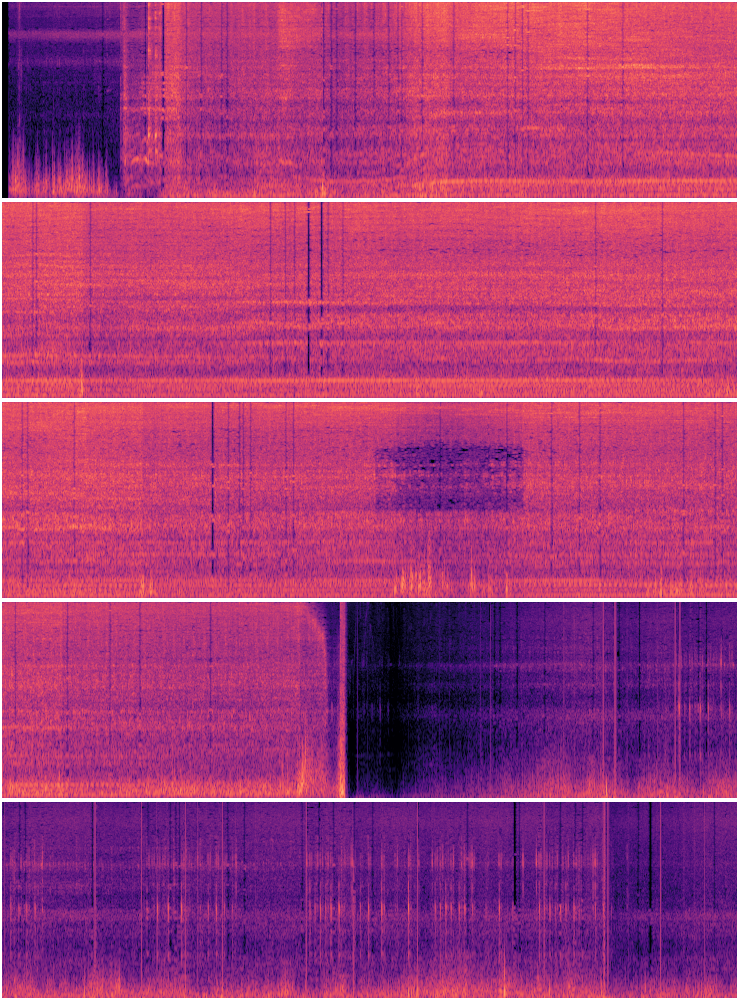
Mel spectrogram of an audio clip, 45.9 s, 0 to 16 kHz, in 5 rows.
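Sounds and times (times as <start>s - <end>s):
engine knocks: 1.5s - 31.3s, 33.5s - 45.6s
truck engine running: 1.5s - 31.9s, 32.8s - 45.9s.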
